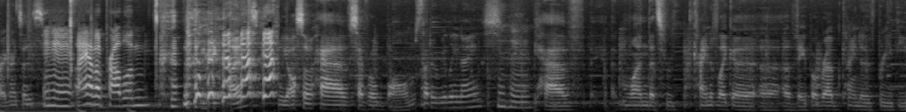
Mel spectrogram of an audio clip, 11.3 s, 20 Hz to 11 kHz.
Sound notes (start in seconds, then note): 2.0 both laugh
